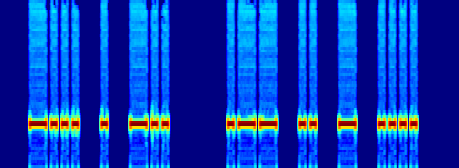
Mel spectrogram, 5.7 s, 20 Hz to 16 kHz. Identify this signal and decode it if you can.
Morse code, heard as a keyed tone, about 18 wpm, spaced as for 15 wpm, 1000 Hz. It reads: BED WITH
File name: qotdfiles / 15wpm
